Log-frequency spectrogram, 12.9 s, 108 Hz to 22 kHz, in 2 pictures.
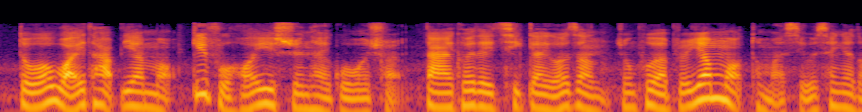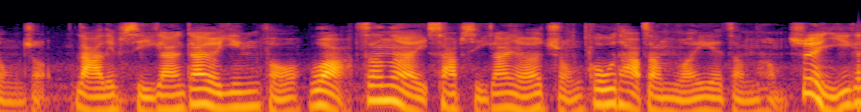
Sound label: audience scene; stage musical 80s 1982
